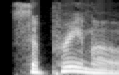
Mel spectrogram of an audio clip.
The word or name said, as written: supremo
